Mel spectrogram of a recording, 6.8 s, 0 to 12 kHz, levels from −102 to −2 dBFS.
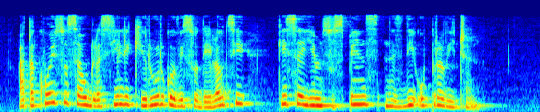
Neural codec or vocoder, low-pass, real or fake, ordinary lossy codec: codec, 16 kHz, 16 kbps, FreqCodec, larger model; 7.2 kHz; fake; none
